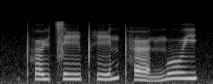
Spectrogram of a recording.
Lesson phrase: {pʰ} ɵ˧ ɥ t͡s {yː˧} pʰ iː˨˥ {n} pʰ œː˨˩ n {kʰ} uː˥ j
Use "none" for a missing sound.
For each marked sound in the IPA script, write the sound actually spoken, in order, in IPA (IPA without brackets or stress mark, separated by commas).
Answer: pʰ, iː˧, n, ŋ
